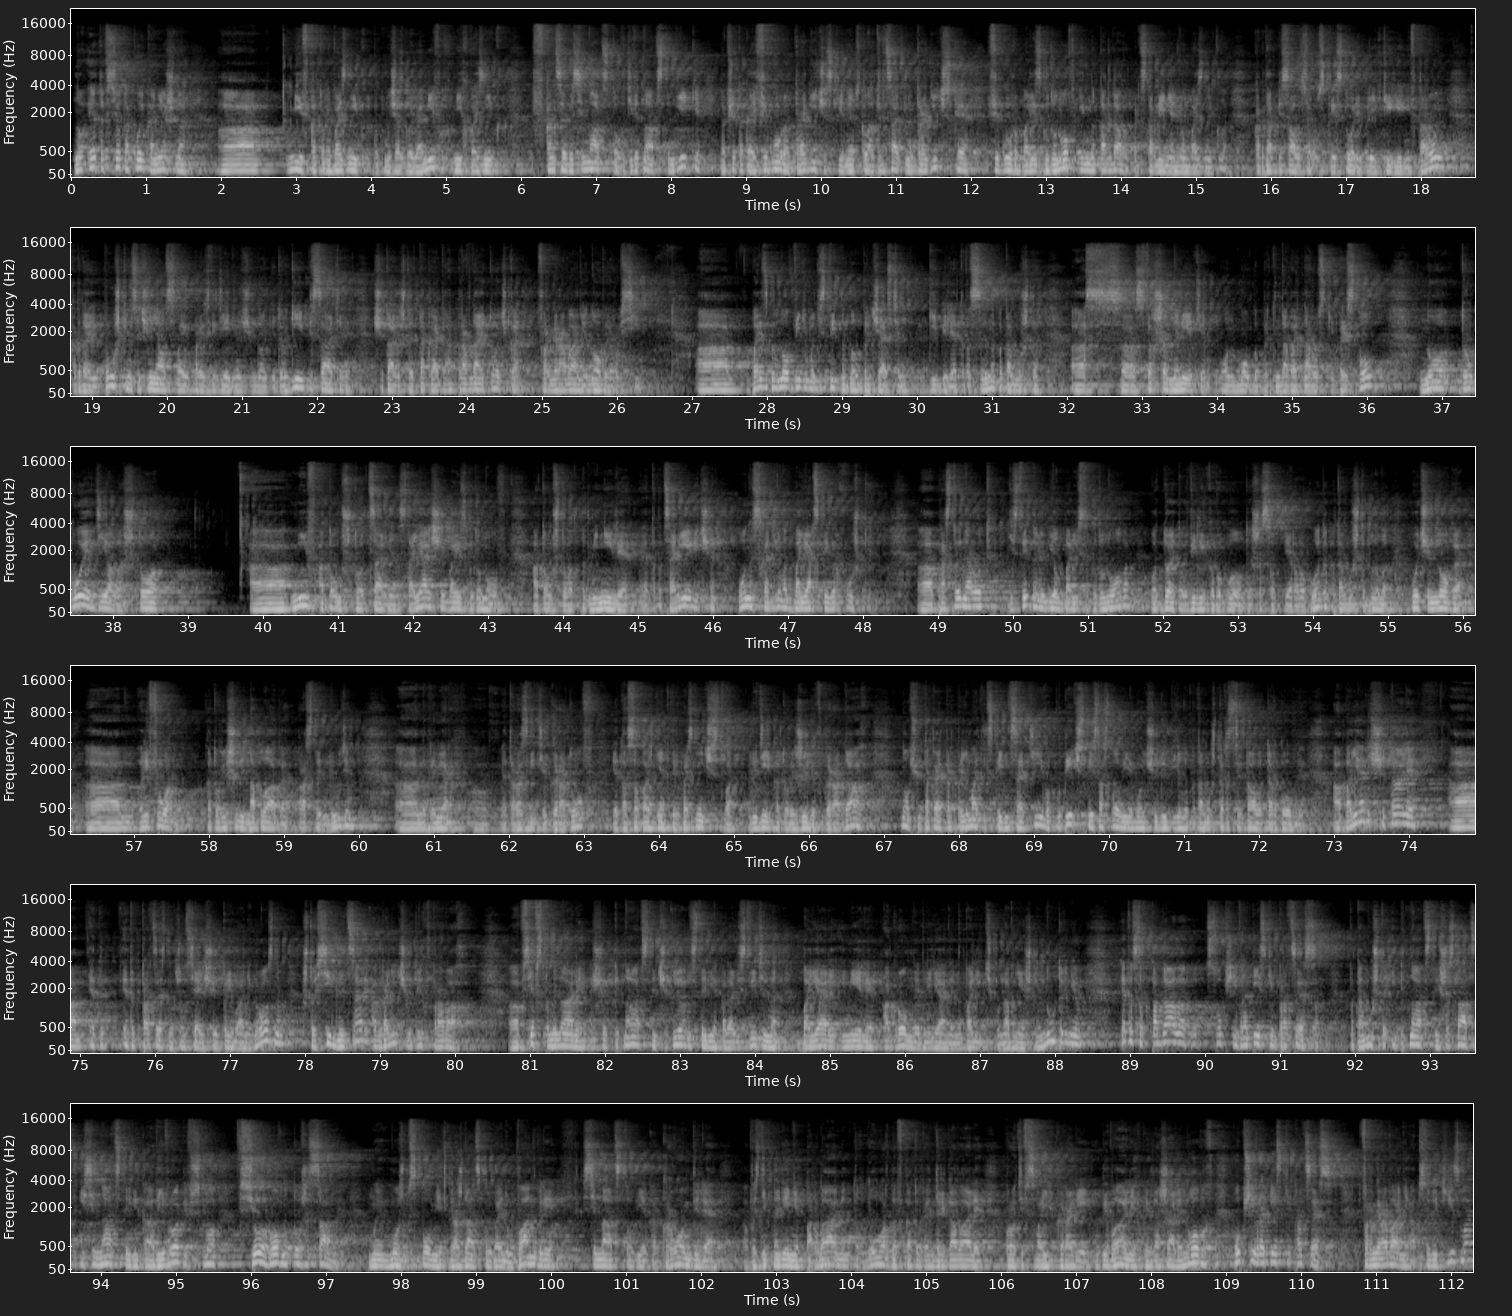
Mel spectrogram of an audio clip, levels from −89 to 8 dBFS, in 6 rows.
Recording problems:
room echo; noticeable; dies away in 1.6 s
off-mic speech; somewhat distant

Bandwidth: 15.5 kHz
